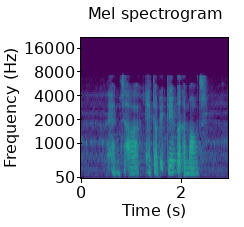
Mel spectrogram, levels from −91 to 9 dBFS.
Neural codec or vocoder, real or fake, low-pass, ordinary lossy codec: autoencoder, 22.05 kHz, a latent of 192 numbers a frame, VITS, trained on one speaker; fake; 7.2 kHz; none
